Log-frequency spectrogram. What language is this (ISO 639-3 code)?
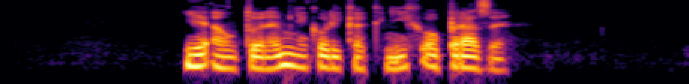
ces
